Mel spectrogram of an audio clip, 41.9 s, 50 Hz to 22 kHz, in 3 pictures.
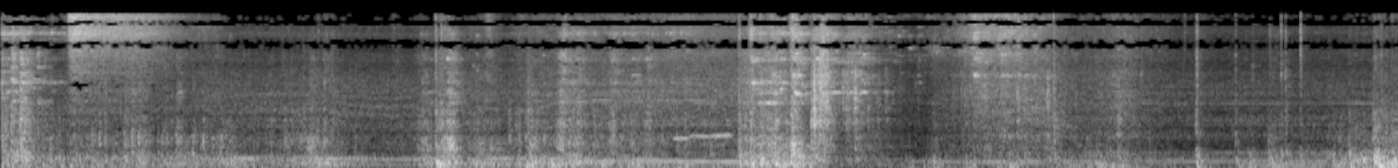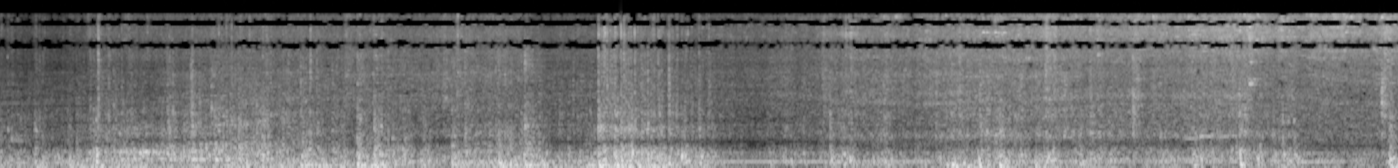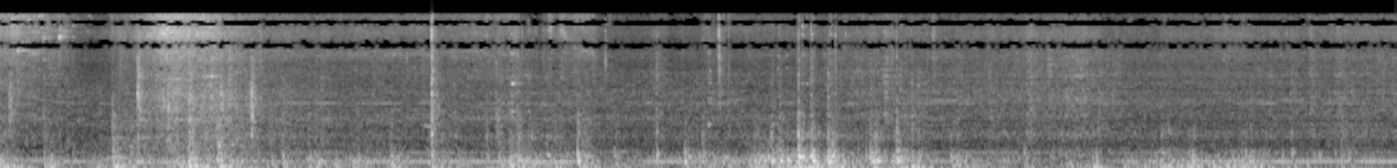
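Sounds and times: refuse lorry hydraulics working: 0.1 - 12.3
bins clattering and rattling: 4.2 - 11.6, 12.5 - 41.9.

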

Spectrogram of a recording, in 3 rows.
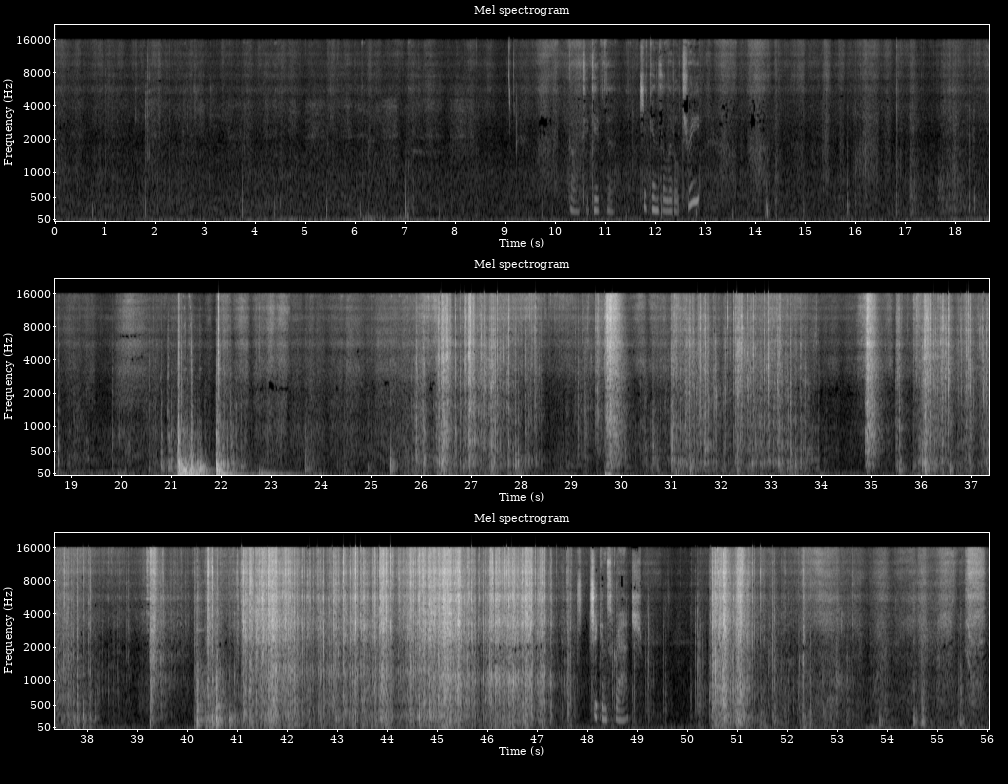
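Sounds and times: heavy thumps: 20.8 - 22.9
plastic bags crinkling: 25.5 - 34.2, 35.3 - 53.4.

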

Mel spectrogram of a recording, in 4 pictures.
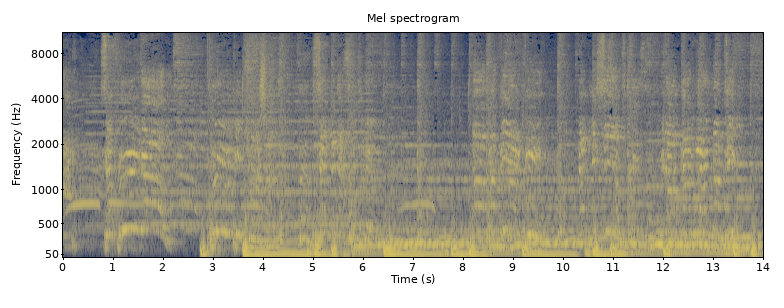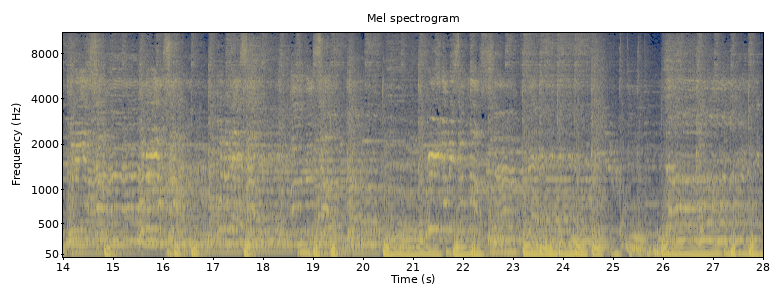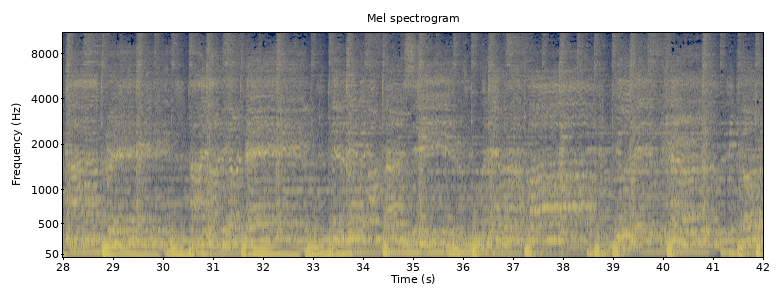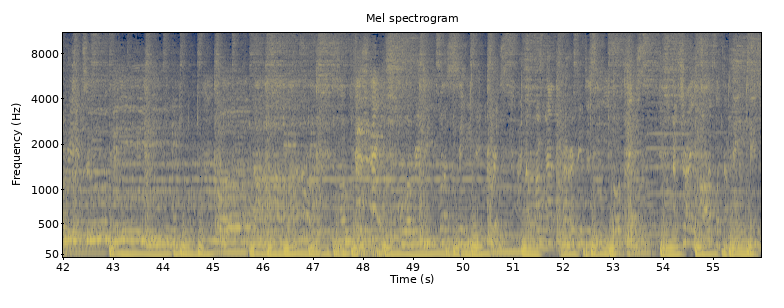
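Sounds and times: vocals: 0.0 - 55.9
heavy bass beat: 41.2 - 55.9.

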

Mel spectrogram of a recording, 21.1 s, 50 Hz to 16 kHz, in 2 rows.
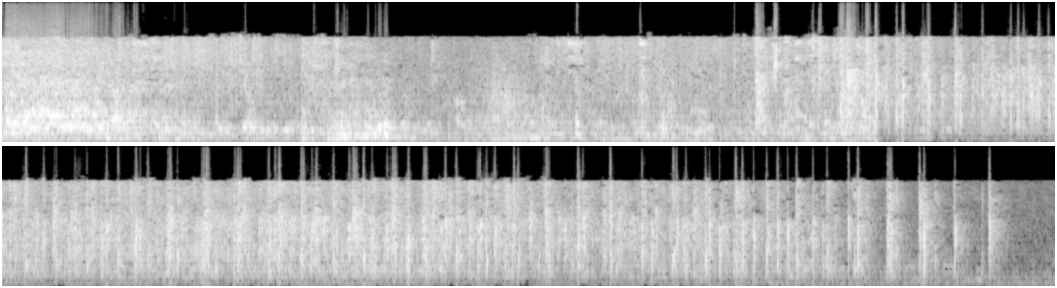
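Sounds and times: guests applauding: 0.0 - 3.0, 7.1 - 20.7.

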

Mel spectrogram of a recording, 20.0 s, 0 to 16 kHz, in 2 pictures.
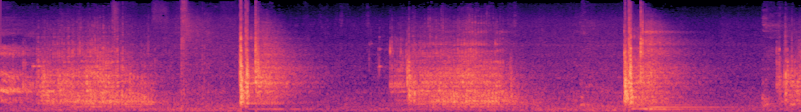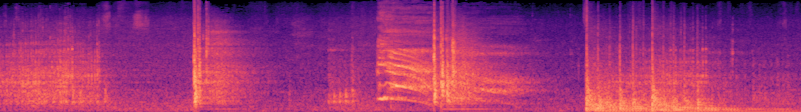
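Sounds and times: person shouting: 0.0 - 0.4, 14.7 - 16.9.

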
